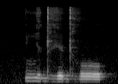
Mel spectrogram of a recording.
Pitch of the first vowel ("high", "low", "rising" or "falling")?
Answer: high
